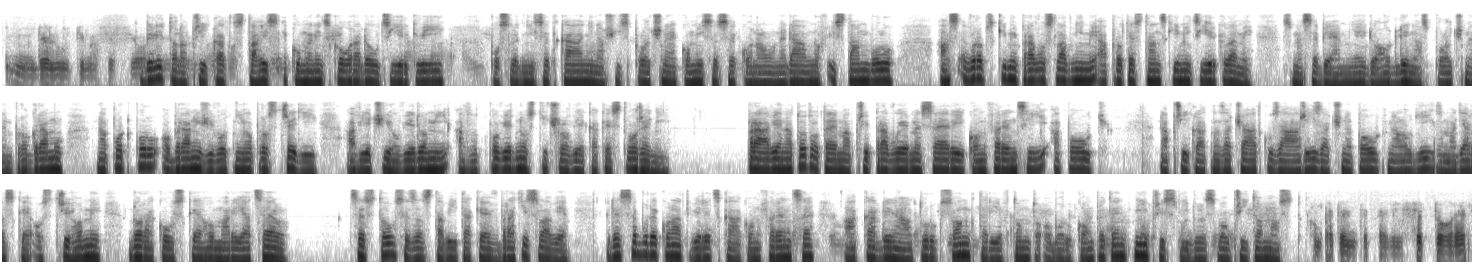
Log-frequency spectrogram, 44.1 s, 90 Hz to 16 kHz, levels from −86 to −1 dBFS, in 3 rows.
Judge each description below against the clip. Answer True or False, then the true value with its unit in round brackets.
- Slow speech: False (125 wpm)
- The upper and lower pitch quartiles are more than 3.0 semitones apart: False (2.6 semitones)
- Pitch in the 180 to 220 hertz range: False (110 Hz)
